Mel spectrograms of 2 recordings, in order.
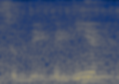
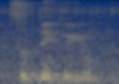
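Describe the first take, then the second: First: The word ends with the vowel 'i' before n. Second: The word ends with the vowel 'u' before n. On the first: This is the correct Arabic form. "instead of Siddiqiyin" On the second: This follows how a revered teacher pronounced it. "he say Siddiqiyun"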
